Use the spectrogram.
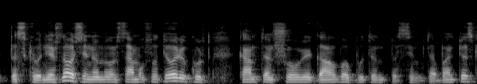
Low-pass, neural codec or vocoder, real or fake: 7.2 kHz; codec, 16 kHz, 4 kbps, FunCodec, trained on Chinese and English, 50 frames a second; fake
